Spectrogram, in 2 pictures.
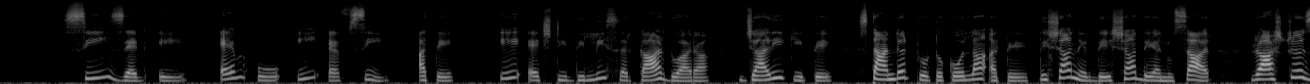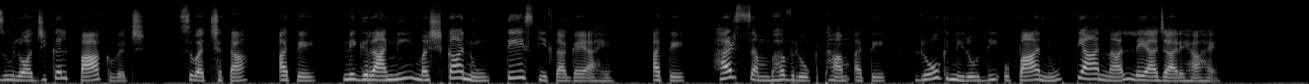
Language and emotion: Punjabi, neutral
